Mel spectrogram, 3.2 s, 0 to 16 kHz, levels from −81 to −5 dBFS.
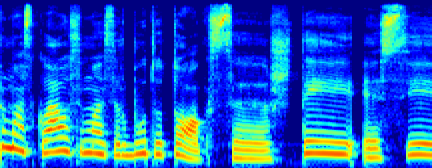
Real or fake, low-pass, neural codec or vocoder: real; 14.4 kHz; none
